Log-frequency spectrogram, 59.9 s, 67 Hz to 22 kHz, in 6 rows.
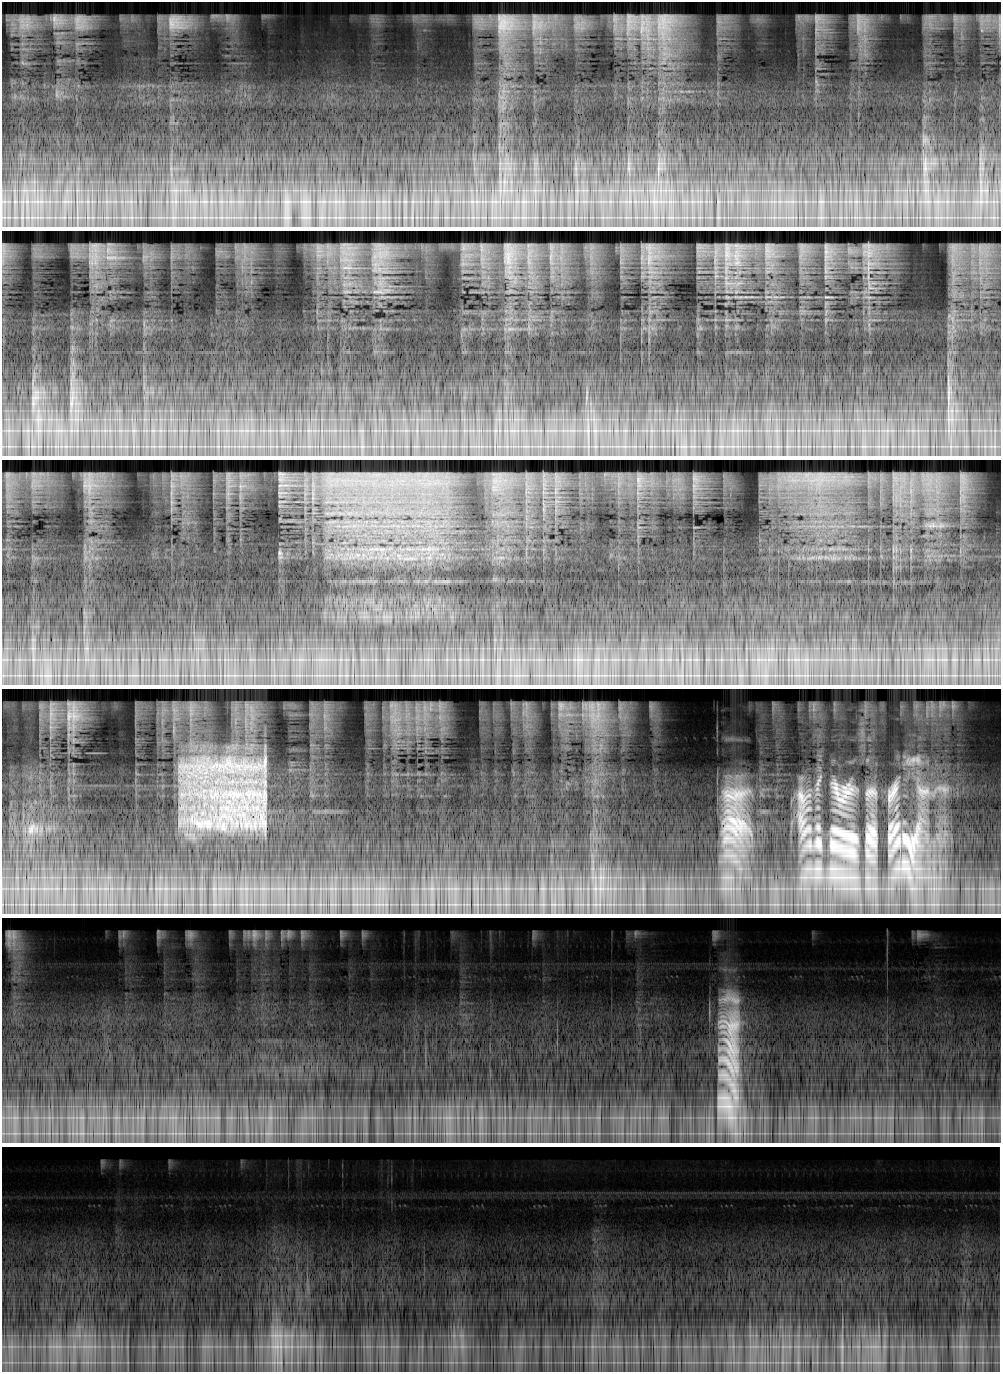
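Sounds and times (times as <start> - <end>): train wheel clicks and knocks: 0.0 - 31.8, 32.6 - 47.1, 48.0 - 56.3
freight train rumbling past: 0.0 - 59.9
loud hiss: 31.8 - 32.6
short loud shrill sound: 31.8 - 32.8.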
